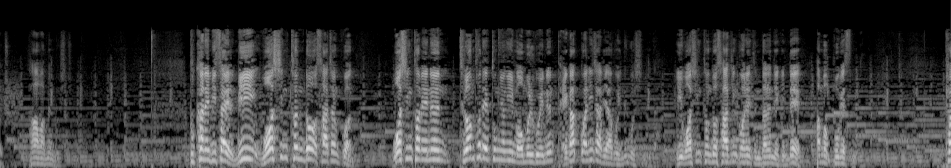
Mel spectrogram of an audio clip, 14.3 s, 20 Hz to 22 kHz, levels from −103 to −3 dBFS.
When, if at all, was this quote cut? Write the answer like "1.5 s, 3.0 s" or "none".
6.0 s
